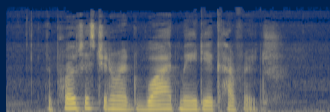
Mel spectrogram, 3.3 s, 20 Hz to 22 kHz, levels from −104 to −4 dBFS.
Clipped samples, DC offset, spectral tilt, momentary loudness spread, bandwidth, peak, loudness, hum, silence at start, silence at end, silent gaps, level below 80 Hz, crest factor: under 0.1%; under 0.1%; -5 dB/octave; 17 LU; 15 kHz; -12 dBFS; -30 LUFS; none; 0.45 s; 0.5 s; none; -54 dBFS; 20 dB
